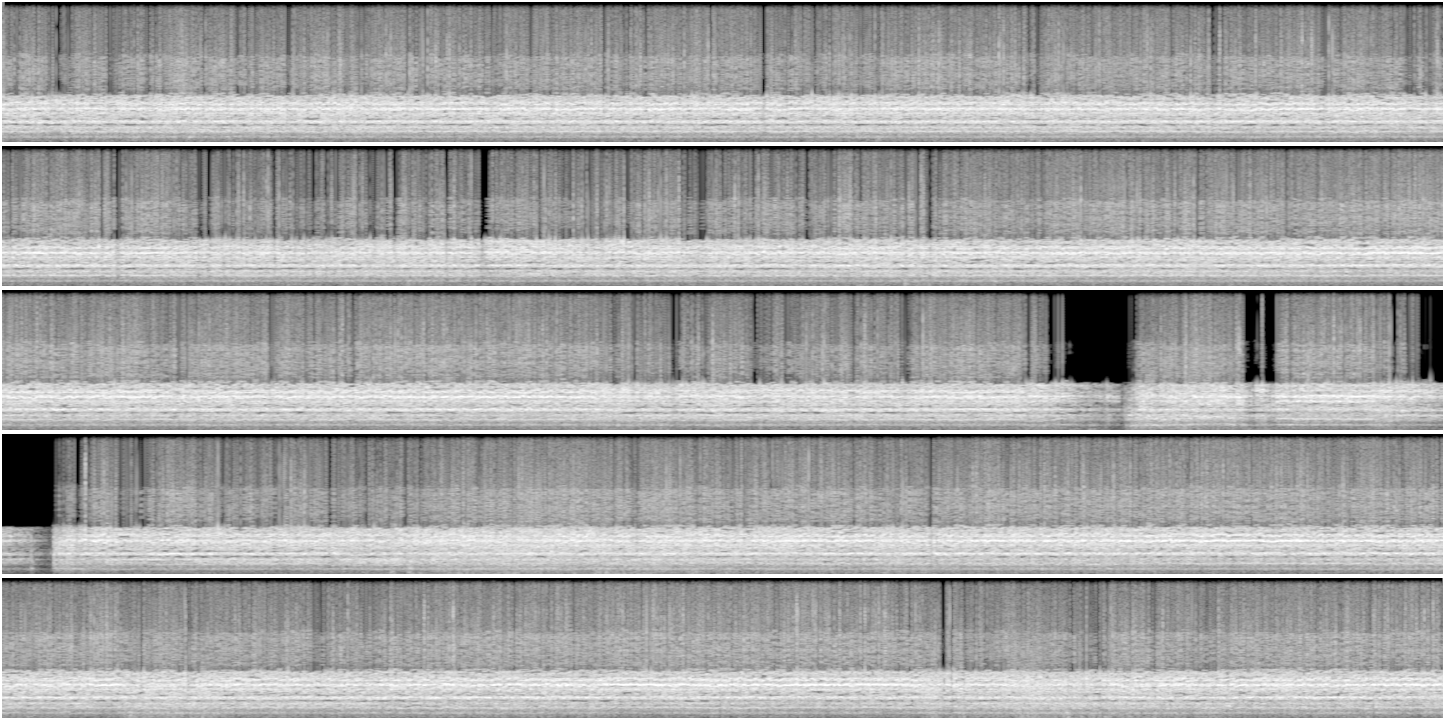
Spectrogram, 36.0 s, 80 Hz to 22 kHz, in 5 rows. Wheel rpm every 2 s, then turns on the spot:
230, 230, 230, 230, 230, 230, 230, 230, 230, 200, 160, 190, 240, 220, 220, 220, 230, 220.
none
